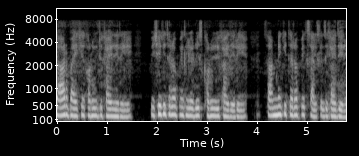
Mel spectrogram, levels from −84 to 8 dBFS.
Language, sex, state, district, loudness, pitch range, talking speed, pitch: Hindi, female, Bihar, Araria, -16 LUFS, 200-235 Hz, 290 wpm, 220 Hz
